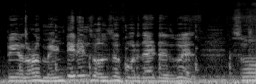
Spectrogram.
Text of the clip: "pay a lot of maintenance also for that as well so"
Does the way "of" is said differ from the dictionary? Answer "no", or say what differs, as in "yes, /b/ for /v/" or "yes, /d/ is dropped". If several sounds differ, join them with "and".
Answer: no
